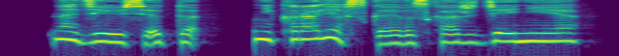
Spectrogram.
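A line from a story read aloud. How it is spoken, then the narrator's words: Quiet. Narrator (Russian): негромко произнесла она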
